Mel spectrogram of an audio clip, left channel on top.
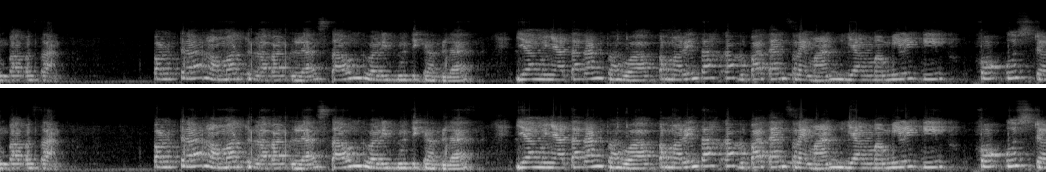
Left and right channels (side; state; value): left; quieter; 6.7 dB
